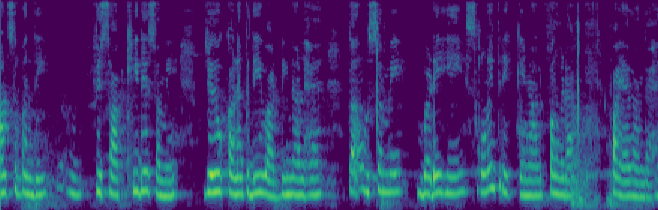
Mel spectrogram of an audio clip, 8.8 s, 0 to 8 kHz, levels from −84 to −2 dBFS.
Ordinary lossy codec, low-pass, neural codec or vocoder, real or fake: none; none; codec, 16 kHz, 16 kbps, FreqCodec, larger model; fake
